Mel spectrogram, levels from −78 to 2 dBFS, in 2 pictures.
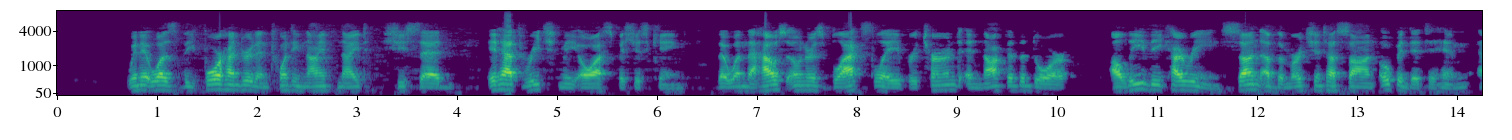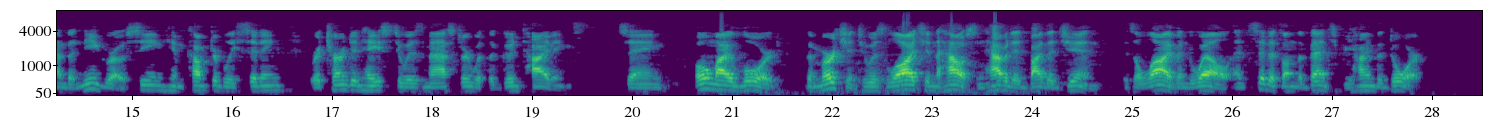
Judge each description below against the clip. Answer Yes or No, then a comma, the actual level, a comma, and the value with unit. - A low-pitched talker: Yes, low, 110 Hz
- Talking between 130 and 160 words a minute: No, average, 185 wpm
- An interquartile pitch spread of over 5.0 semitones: No, average, 3.6 semitones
